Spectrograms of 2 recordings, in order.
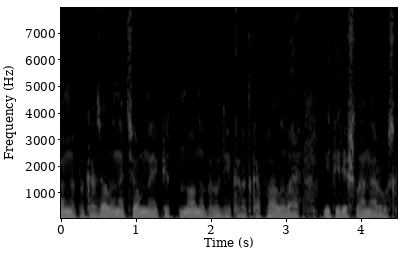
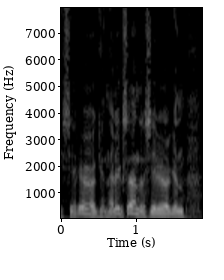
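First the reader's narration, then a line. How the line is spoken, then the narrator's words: Hurried speech. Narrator (Russian): торопливо сказал тот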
